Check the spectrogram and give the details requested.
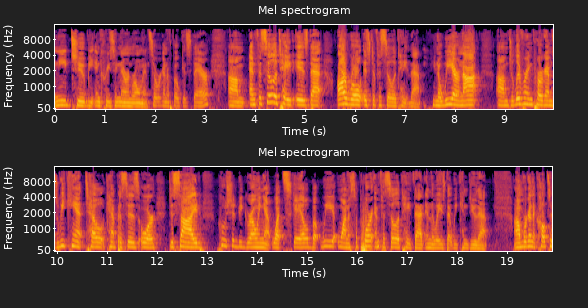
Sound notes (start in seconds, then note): none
